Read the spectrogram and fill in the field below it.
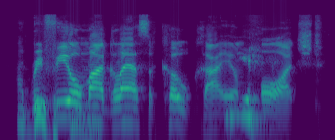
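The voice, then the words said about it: Put-on old Southern plantation accent. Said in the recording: “old plantation southern accent”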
